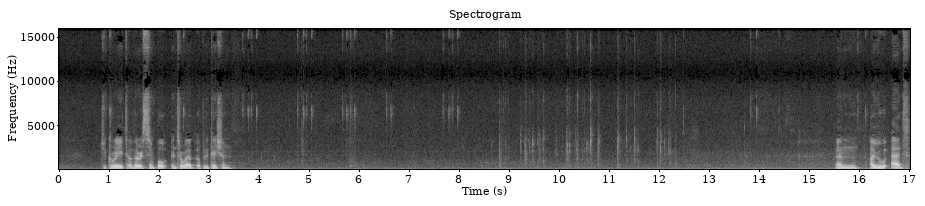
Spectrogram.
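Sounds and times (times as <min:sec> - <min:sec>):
low steady hum: 0:00.0 - 0:17.0
keyboard key clicks: 0:04.8 - 0:06.7.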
